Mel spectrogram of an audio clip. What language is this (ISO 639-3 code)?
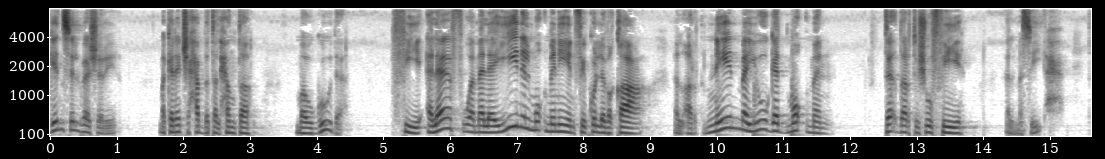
ara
